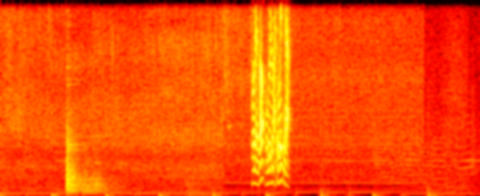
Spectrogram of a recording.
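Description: Carrot curry sizzles softly in a pan while being stirred, with a spoon scraping and tapping at an uneven rhythm, close and fairly quiet.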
